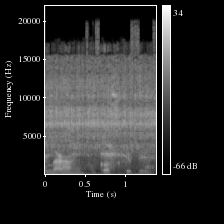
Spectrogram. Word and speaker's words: laryngoscopy: So there is something called a laryngoscopy. No, and you're saying it wrong. It's laryngoscopy.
